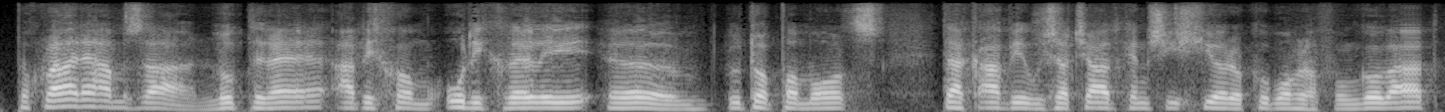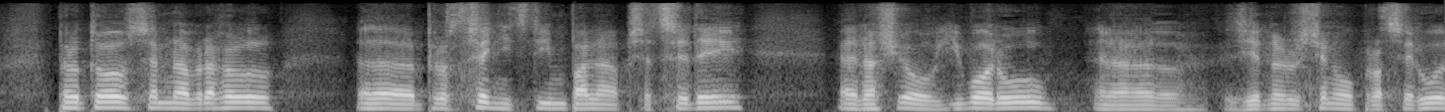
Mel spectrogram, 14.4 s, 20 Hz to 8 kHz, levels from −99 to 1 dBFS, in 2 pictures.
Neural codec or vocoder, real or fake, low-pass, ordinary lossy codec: codec, 16 kHz in and 24 kHz out, 0.6 kbps, FocalCodec, streaming, 4096 codes; fake; 7.2 kHz; AAC, 32 kbps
